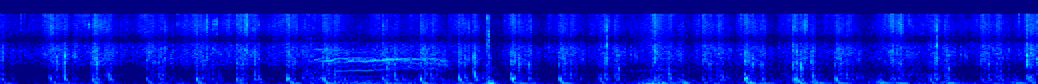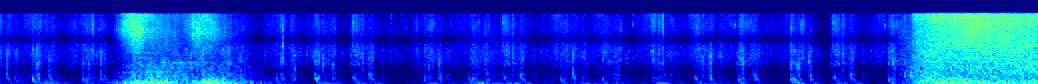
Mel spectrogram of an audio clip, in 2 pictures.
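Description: Footsteps patter quickly on sand and dirt.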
